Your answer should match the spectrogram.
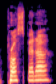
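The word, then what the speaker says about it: Próspera: So he's the chief of staff of a startup city known as Prospera or Prospera. The accent's on the O.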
